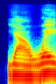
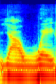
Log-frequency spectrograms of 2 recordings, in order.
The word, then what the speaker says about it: Yahweh: What scholars did was they actually used the two-syllable sound, and this is where you get Yahweh from, okay?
